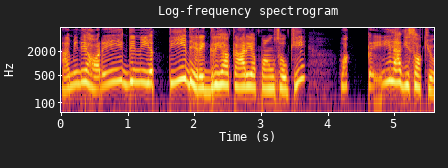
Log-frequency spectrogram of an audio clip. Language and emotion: Nepali, disgusted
